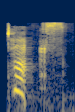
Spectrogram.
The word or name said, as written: tex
